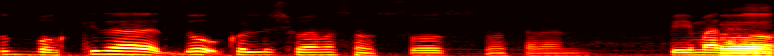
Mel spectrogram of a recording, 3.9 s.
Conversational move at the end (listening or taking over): taking over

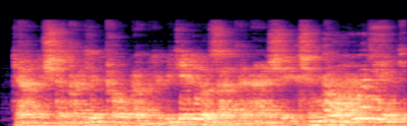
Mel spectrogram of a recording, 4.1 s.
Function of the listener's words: taking over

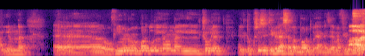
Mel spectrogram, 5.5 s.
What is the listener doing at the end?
taking over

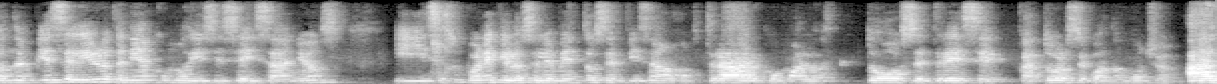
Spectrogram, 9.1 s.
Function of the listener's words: taking over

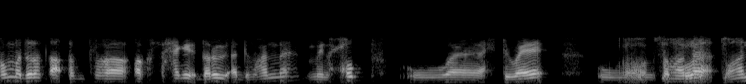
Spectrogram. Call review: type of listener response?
taking over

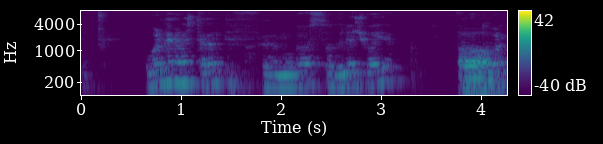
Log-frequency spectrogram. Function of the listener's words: listening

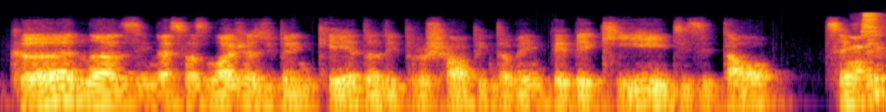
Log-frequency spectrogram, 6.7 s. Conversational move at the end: taking over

